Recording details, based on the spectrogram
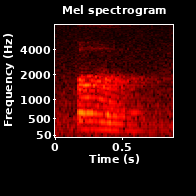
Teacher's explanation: the tip of our tongue is actually curled backward, and as it curls back, the central part of our tongue goes up.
